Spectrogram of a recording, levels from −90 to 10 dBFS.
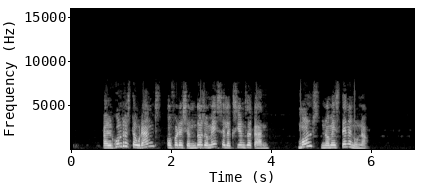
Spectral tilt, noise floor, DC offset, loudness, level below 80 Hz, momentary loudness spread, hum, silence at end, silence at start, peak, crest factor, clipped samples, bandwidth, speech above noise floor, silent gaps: -5.5 dB/octave; -78 dBFS; under 0.1%; -14 LUFS; -56 dBFS; 8 LU; none; 0.95 s; 0.65 s; 0 dBFS; 14 dB; under 0.1%; 7.2 kHz; 64 dB; none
